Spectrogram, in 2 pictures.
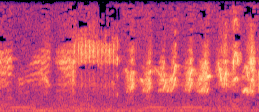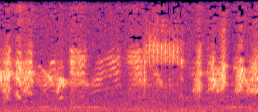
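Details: Barn swallow song mixing dry, buzzy rattling trills with rapid squeaky twitters, the trill returning twice in a lively, fast-paced stream of high notes.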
